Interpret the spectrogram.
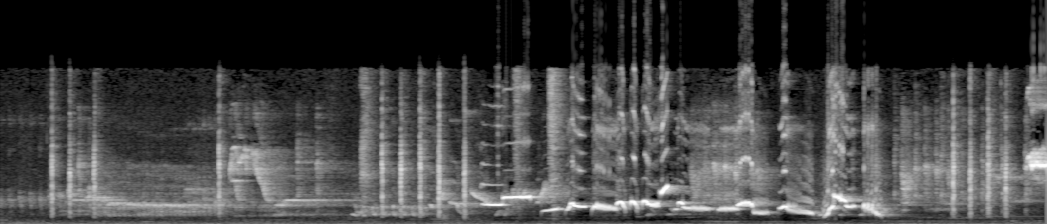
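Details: White-rumped shama song for training: soft scattered clicks and faint notes at first, then loud, varied whistled and warbled phrases in quick succession, twisting up and down.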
